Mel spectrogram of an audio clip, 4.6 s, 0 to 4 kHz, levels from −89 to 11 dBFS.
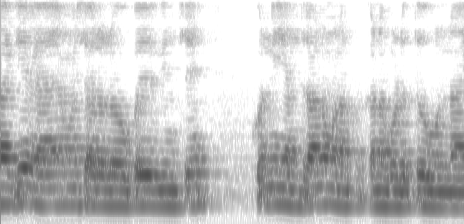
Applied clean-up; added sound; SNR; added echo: none; none; none; reverberation time 0.6 s.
